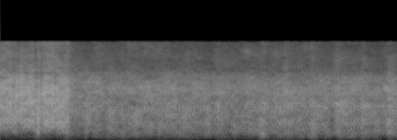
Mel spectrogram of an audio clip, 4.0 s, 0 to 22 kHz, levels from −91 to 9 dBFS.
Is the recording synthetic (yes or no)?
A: yes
